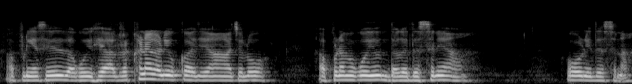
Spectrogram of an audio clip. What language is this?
Dogri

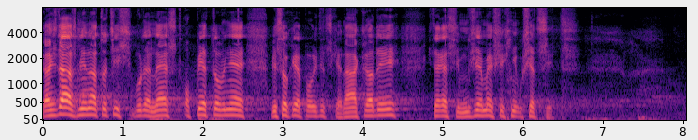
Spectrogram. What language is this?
Czech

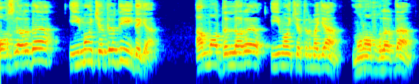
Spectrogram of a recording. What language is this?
Turkish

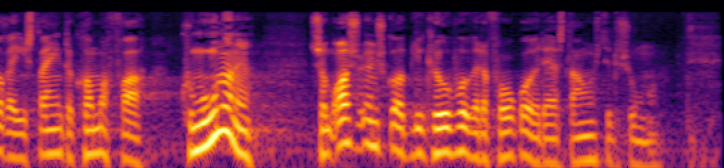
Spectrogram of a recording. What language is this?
Danish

